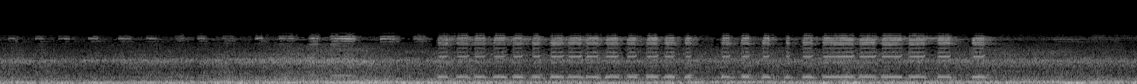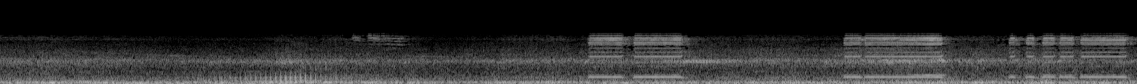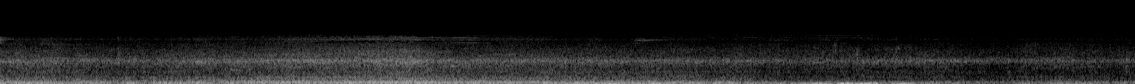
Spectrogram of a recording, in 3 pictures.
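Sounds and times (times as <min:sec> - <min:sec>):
engine and wind rumble: 0:00.0 - 0:34.0
vehicle horn honking: 0:00.4 - 0:10.0, 0:17.2 - 0:18.3, 0:19.8 - 0:22.8.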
